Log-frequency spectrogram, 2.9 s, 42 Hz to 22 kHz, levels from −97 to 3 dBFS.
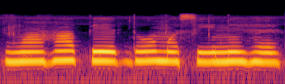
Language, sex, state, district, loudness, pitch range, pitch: Hindi, female, Jharkhand, Palamu, -12 LUFS, 225-240 Hz, 235 Hz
